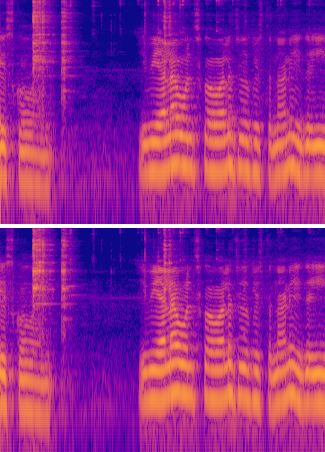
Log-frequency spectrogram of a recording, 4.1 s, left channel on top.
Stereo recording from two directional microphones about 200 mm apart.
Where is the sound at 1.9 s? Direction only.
20° right (ahead or behind).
